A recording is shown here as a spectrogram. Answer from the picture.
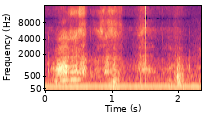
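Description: A pet's short, faint whimpers: one about a quarter of a second in and a shorter one about a second in.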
